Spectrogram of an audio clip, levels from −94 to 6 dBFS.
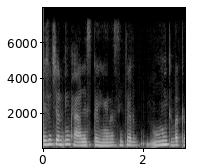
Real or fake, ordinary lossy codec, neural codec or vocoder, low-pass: fake; none; codec, 16 kHz, 1 kbps, FreqCodec, larger model; 7.2 kHz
